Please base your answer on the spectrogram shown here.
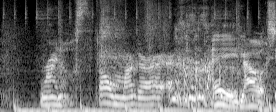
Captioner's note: group laughs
